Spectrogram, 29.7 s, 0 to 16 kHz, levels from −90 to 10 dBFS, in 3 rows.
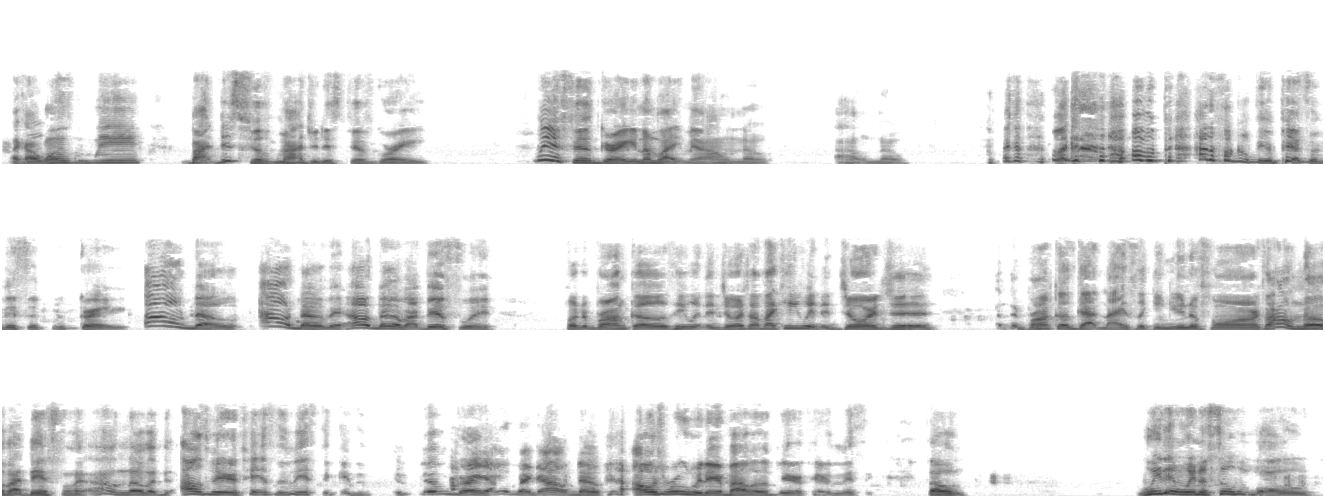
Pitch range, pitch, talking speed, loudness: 135-200 Hz, 165 Hz, 230 wpm, -25 LUFS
